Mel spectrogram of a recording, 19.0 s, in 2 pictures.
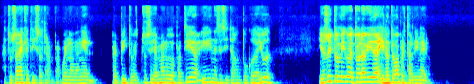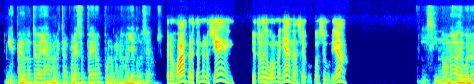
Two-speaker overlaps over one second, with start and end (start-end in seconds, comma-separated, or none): none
